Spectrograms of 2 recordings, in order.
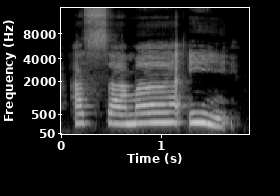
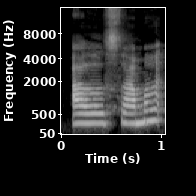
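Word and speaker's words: السماء: Kemudian as-samai. Ya, as-samai alif lam bertemu dengan sin. Bukan dibaca al-samai ya, bukan. Karena ini hukum bacaan asyamsiyah.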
